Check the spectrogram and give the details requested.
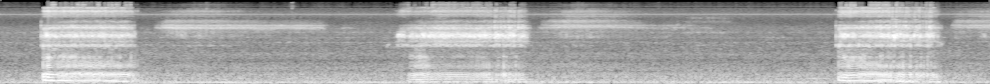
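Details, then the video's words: Sleeping upside down, Bentley the Bulldog puppy gives three loud, deepening snores about four seconds apart, each a harsh rattling snort lasting around a second, with soft steady breathing in the pauses. "Bentley the Bulldog Puppy Snoring!"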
